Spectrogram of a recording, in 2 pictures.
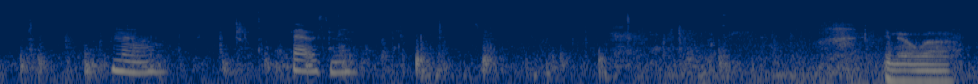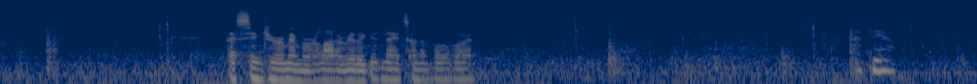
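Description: A woman speaks quietly and softly nearby.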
